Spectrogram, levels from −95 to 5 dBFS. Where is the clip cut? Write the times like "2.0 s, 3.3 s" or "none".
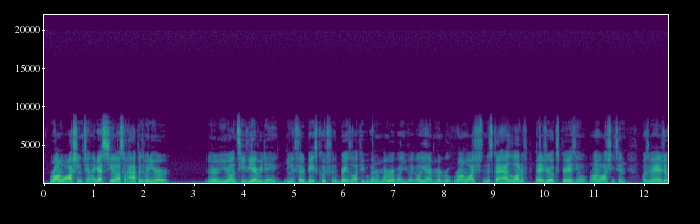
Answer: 4.7 s, 9.7 s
